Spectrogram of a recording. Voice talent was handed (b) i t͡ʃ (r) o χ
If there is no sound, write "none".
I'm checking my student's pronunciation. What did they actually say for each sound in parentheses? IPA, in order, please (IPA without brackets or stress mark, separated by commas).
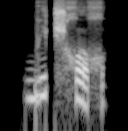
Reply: b, χ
